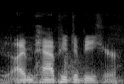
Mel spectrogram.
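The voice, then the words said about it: Low, slow, unenthusiastic delivery. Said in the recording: “doing a very good impression of somebody who's not happy to be here ... keep it low and slow”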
